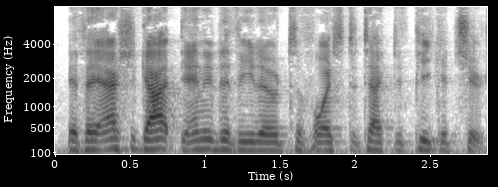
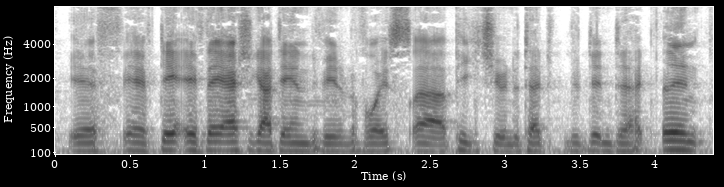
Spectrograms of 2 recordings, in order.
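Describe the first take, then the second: First: Said in the usual way. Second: Rushing and stumbling over "Detective"; fast, tripping over the words; tongue-tied. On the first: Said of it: "try and say that five times fast". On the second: Real, not acted. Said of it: "getting tongue-tied".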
